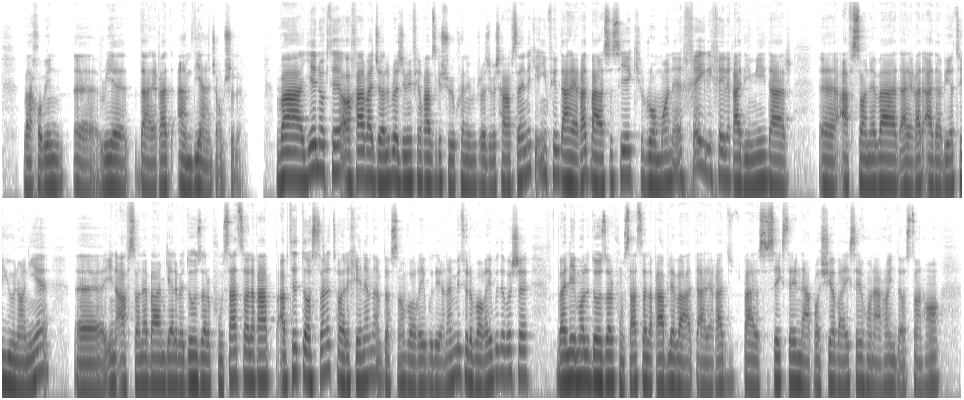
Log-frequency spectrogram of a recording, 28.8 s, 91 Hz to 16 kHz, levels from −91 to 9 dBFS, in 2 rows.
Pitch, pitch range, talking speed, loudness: 130 Hz, 125-140 Hz, 175 wpm, -28 LUFS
